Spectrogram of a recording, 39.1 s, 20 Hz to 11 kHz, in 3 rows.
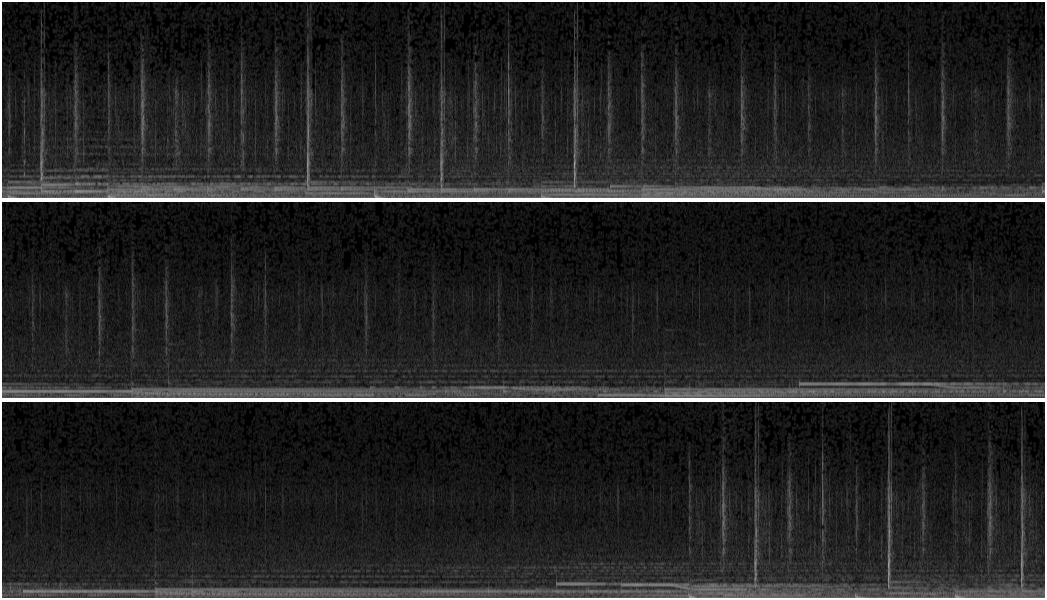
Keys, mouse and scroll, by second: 0.3 x, 1.8 drag, 5.0 click, 6.4 click, 7.9 click, 8.9 shift+a, 11.5 click, 12.2 click, 13.9 click, 14.3 click, 15.3 click, 16.6-17.4 middle drag, 17.4 click, 18.8 middle click, 19.6 click, 20.0 middle click, 20.6 click, 21.7 click, 22.1 click, 23.3 scroll down 2, 23.5 middle click, 24.3 click, 25.5 shift+a, 29.2 middle click, 29.9 click, 30.9-32.3 shift+right drag, 32.3 shift+a, 36.4 alt+right click, 37.5-38.7 middle drag, 38.7 drag.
